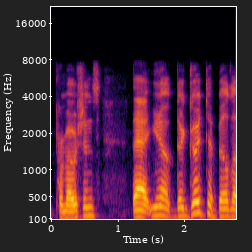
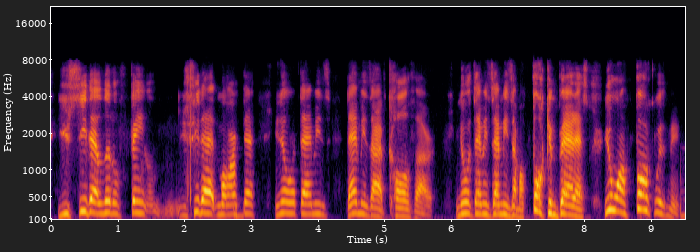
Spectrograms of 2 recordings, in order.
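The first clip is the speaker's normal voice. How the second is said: higher-pitched mock tough-guy challenge; imitated boaster; 7 semitones higher than usual. Wannabe fighter squaring up to bouncer, mock-belligerent. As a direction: puff it up into a hammed-up threat.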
